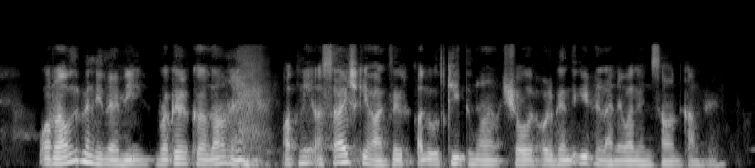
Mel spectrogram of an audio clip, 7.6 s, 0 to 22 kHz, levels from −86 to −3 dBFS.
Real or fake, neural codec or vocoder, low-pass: fake; codec, 16 kHz, 1 kbps, FreqCodec, larger model; 7.2 kHz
